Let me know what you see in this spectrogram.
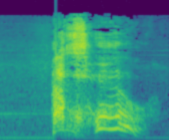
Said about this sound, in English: Oh, sneeze. I'm allergic to something in here.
